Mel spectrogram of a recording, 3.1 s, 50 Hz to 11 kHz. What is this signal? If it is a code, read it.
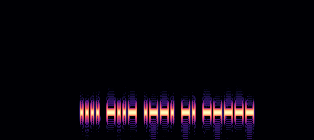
Morse code, heard as a keyed tone, about 44 wpm, 700 Hz. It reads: HXPN0
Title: Code Groups - 5 Letter:Numbers - 45wpm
